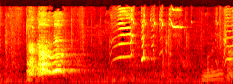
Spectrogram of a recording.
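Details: Siberian Husky puppy at a kennel in Delhi, India, giving thin high whines and yelps that rise then fall, several short calls in a row, after a louder burst of human voice and a later low vocal sound.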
